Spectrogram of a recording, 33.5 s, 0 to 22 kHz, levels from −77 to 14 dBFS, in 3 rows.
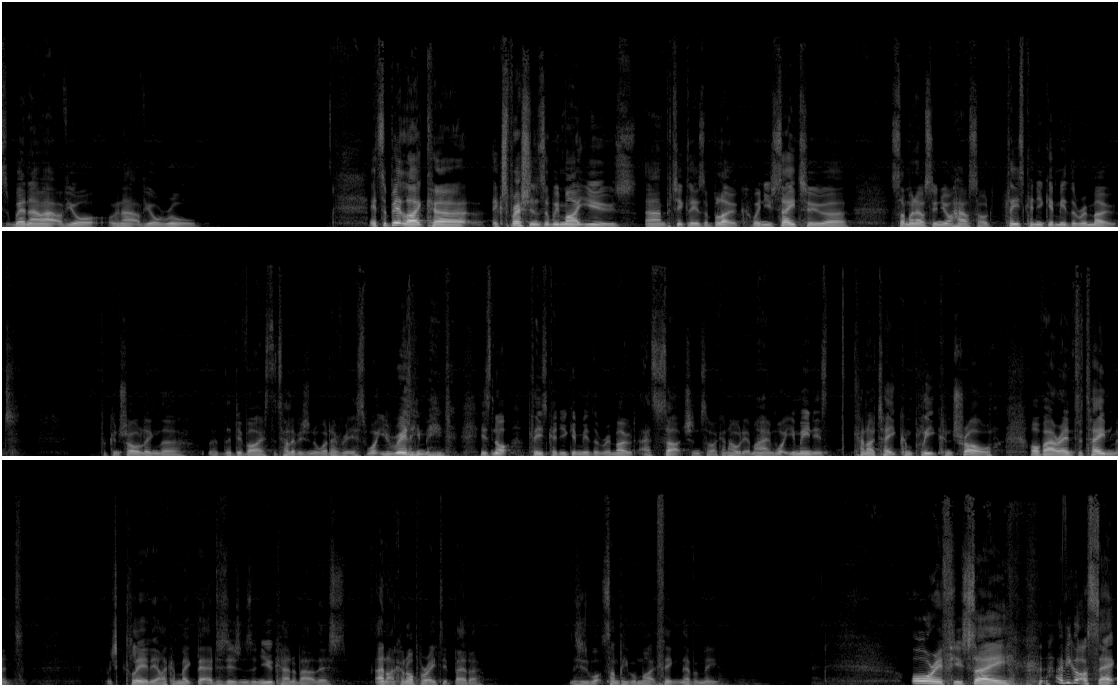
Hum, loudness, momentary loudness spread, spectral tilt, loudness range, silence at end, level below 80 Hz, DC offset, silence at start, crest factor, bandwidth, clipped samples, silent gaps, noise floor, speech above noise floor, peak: none; -26 LUFS; 17 LU; -6 dB/octave; 12 LU; 0.05 s; -66 dBFS; under 0.1%; 0 s; 24 dB; 19 kHz; under 0.1%; none; under -90 dBFS; over 64 dB; -2 dBFS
